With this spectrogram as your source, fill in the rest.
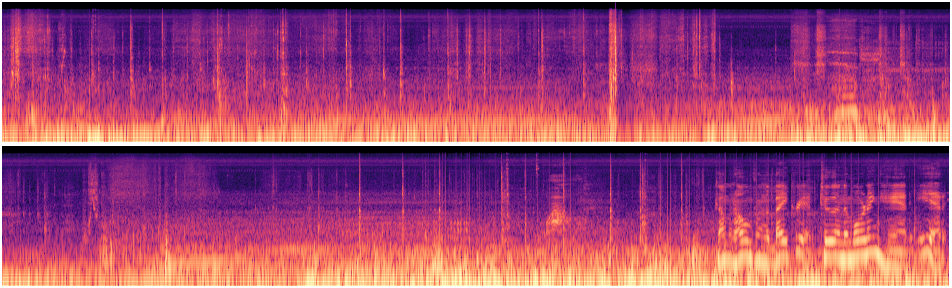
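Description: Blowing snow patters and ticks against a surface close by.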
